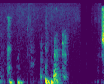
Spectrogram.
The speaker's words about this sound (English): What was I saying? Damn, another sneeze fucked me up.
